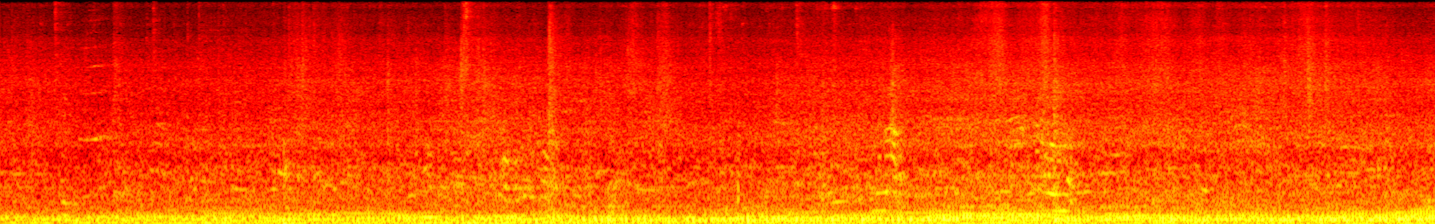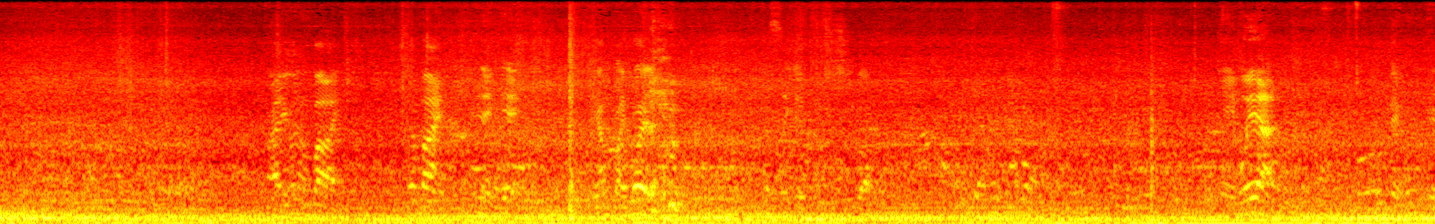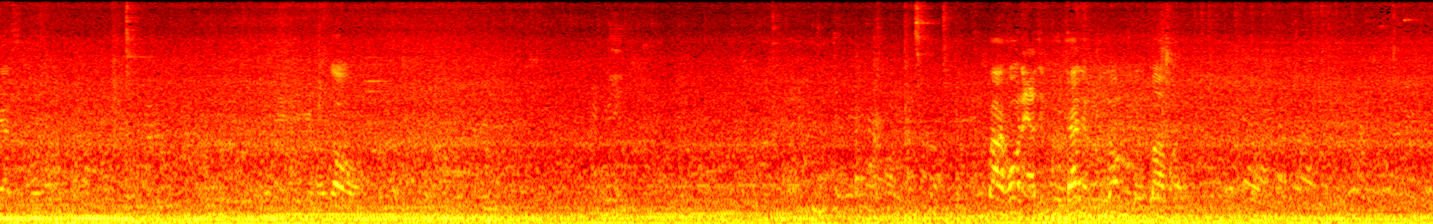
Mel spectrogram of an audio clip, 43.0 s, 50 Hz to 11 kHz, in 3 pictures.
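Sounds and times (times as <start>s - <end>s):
indistinct chatter: 0.0s - 43.0s.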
